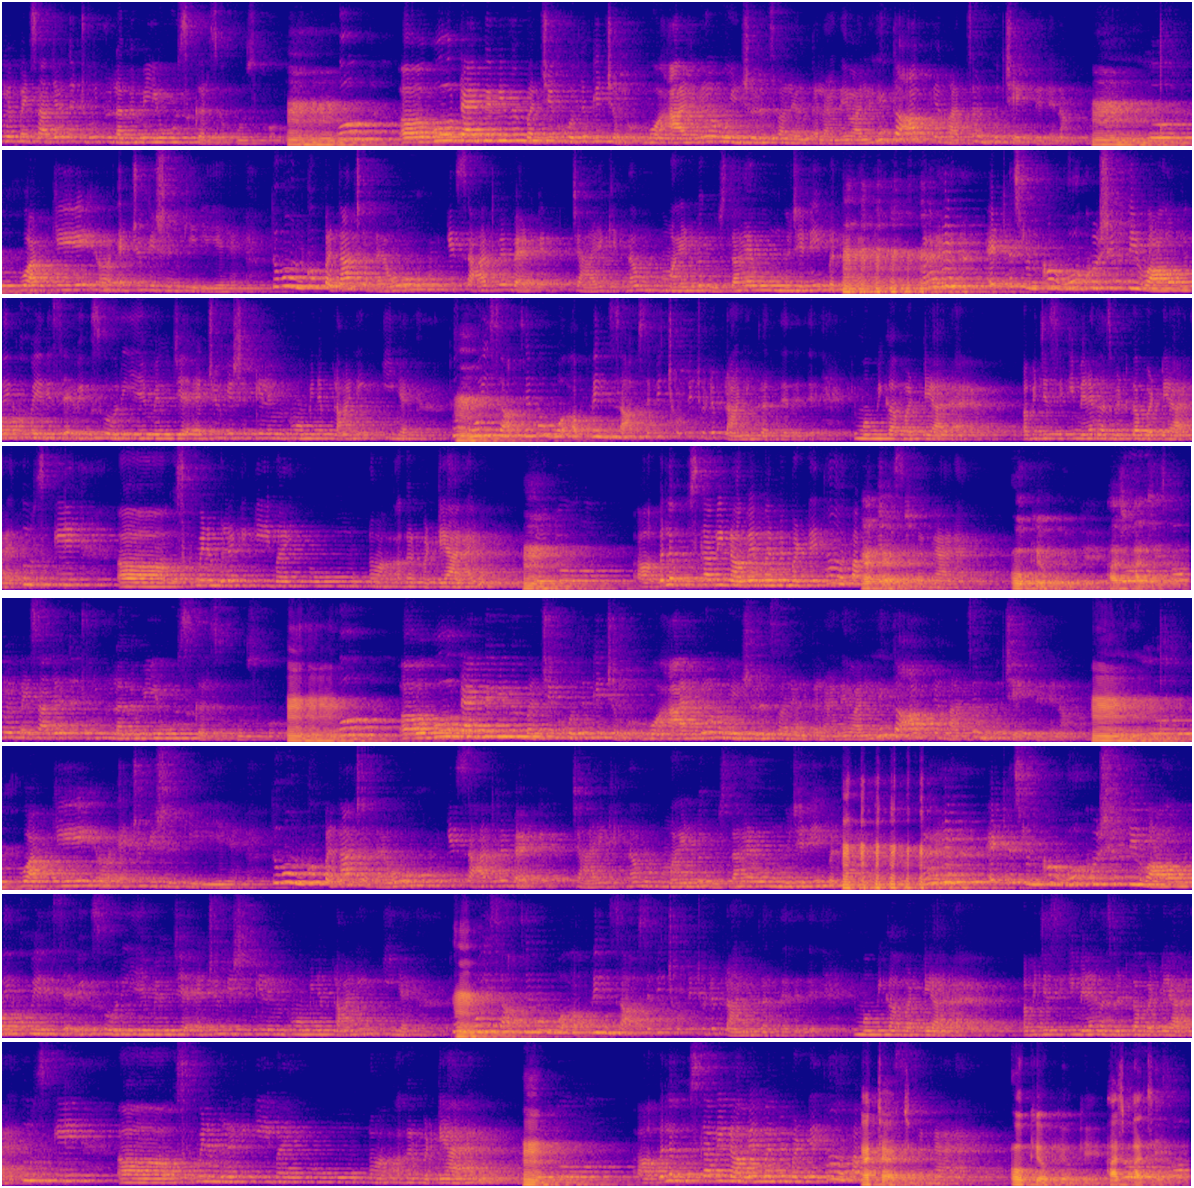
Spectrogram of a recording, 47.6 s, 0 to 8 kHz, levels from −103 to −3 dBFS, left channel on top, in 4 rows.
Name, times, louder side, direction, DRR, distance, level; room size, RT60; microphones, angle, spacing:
voice 1, 0.0-2.7 3.4-3.6 4.0-10.7 11.5-11.7 12.1-14.3 14.6-17.4 17.6-20.6 21.1-27.9 28.3-30.4 30.8-33.6 34.0-40.6 41.0-41.6 42.0-45.4 46.9-47.5, left 1 dB, 20° left, -1 dB, 1.5 m, -34 dB
voice 2, 2.9-3.6 10.9-11.9 20.3-20.9 28.3-28.6 40.9-41.1 44.3-44.9 45.8-47.4, right 2 dB, 65° right, 6 dB, 0.9 m, -30 dB
10.5 x 9.5 x 5.2 m, 2.3 s
head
